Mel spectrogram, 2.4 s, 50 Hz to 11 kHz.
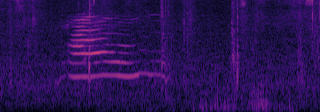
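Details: Cat at Dockyard Garden, recorded 21 August 2016 around six in the morning: one drawn-out meow lasting under a second, steady then gently falling at the end, with rich harmonics, followed by faint rustling and scuffing sounds.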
